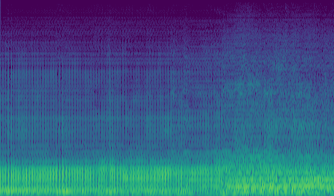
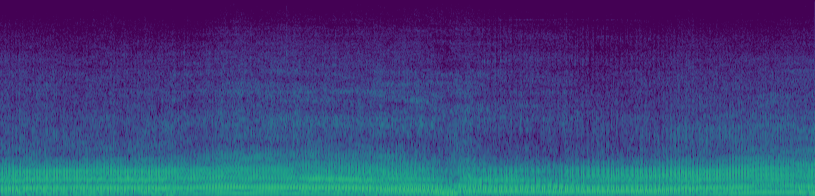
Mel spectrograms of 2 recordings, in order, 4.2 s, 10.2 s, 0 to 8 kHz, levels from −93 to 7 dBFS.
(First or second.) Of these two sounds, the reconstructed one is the first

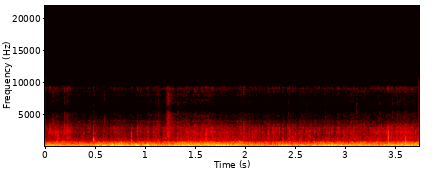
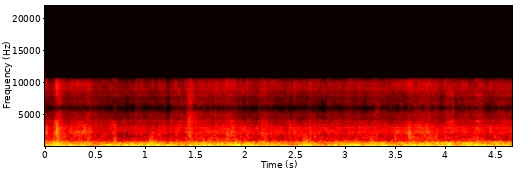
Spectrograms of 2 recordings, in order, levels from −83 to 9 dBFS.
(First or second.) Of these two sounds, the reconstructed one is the second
